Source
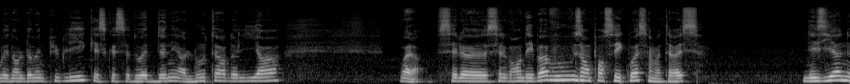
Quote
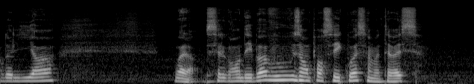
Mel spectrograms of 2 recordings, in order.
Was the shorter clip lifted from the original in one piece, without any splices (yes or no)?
no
